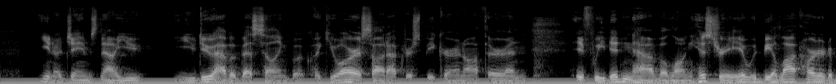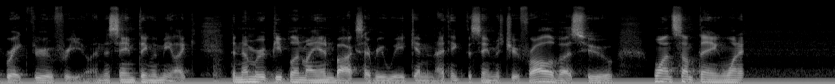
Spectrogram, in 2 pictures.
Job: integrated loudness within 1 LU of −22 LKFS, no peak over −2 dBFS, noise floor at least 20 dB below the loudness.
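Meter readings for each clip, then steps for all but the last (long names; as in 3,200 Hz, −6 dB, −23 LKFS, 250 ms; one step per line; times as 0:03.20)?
mains hum 50 Hz; hum harmonics up to 250 Hz; level of the hum −29 dBFS; integrated loudness −26.5 LKFS; sample peak −9.5 dBFS; target loudness −22.0 LKFS
→ mains-hum notches 50/100/150/200/250 Hz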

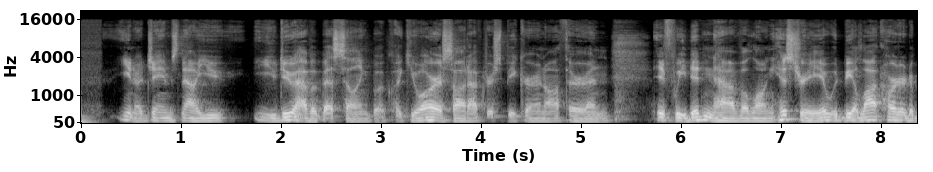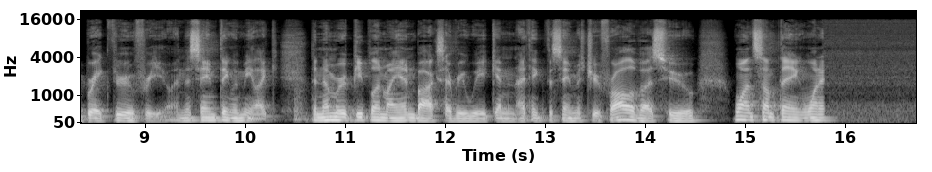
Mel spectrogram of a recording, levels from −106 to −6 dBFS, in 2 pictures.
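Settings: mains hum none found; integrated loudness −27.0 LKFS; sample peak −10.5 dBFS; target loudness −22.0 LKFS
→ level +5 dB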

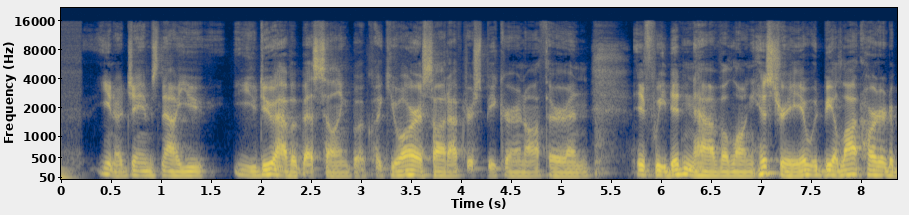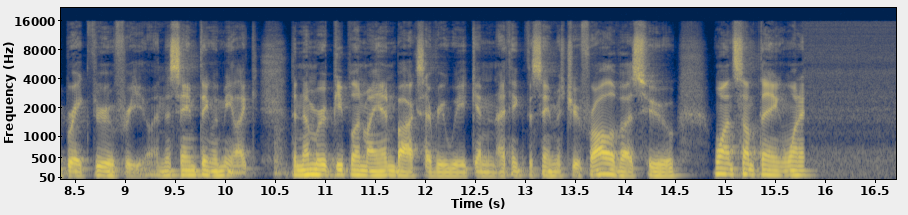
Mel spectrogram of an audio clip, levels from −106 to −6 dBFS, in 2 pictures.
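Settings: integrated loudness −22.0 LKFS; sample peak −5.5 dBFS; background noise floor −51 dBFS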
